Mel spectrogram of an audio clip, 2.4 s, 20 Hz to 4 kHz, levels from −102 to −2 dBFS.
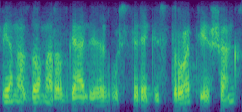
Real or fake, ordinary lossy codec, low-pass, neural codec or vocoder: fake; Opus, 32 kbps; 3.6 kHz; vocoder, 22.05 kHz, 80 mel bands, Vocos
